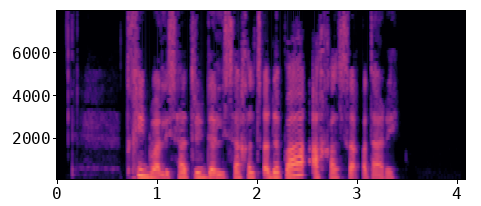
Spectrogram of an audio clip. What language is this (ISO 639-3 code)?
kat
